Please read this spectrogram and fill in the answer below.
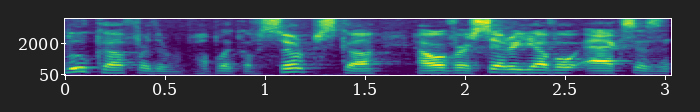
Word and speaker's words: Srpska: I know, it looks like it's pronounced Srpska. It's pronounced Srpska. Triple diphthongs are an amazing linguistic phenomenon.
